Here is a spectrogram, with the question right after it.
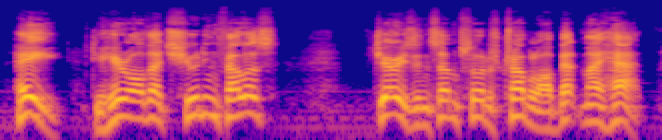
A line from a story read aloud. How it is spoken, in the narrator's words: shouted excitedly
